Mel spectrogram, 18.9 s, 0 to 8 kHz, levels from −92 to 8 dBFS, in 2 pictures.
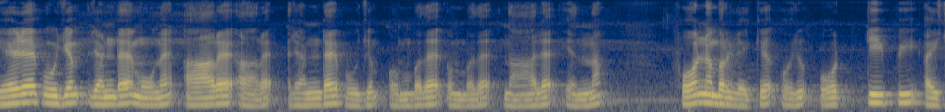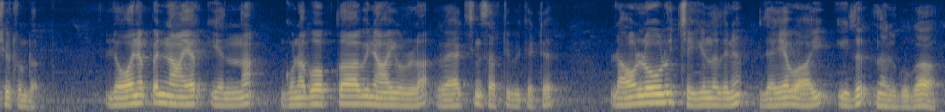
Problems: none marked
